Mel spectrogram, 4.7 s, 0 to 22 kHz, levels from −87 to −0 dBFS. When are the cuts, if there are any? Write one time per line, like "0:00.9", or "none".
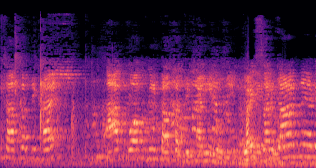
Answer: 0:03.6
